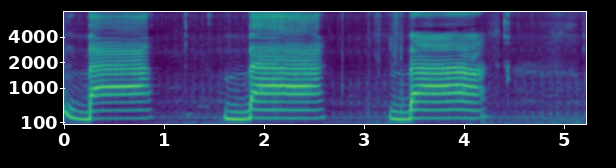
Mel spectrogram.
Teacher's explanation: উভয় ঠোঁটের বীজ অংশ শক্ত করে লাগিয়ে একসাথে শক্ত করে লাগিয়ে উচ্চারিত হবে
